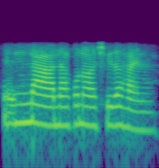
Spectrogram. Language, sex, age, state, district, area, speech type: Bengali, female, 30-45, West Bengal, Darjeeling, urban, conversation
